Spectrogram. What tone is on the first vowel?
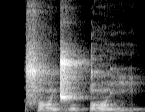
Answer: low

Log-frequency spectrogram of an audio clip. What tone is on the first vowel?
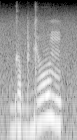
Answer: low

